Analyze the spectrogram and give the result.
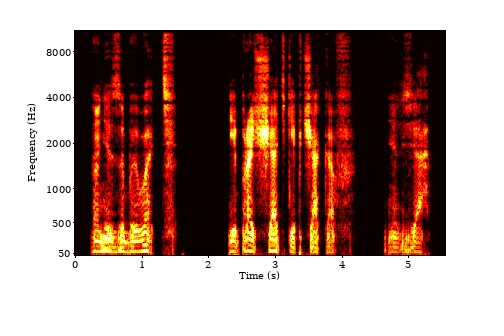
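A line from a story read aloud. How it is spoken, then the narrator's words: Hoarse rusty voice. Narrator (Russian): прохрипел ржавым голосом Субудай Богатур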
